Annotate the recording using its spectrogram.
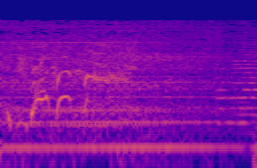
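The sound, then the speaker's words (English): A vacuum cleaner switches on and runs with a steady, loud whirring roar that holds level throughout, while brief faint vocal sounds rise over it early on. “Huh, the TV. That's weird. Vacuum.”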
